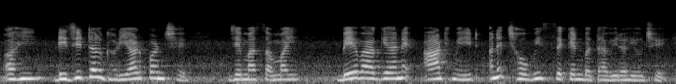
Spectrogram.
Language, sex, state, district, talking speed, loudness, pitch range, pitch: Gujarati, female, Gujarat, Valsad, 160 wpm, -15 LUFS, 225-275 Hz, 245 Hz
